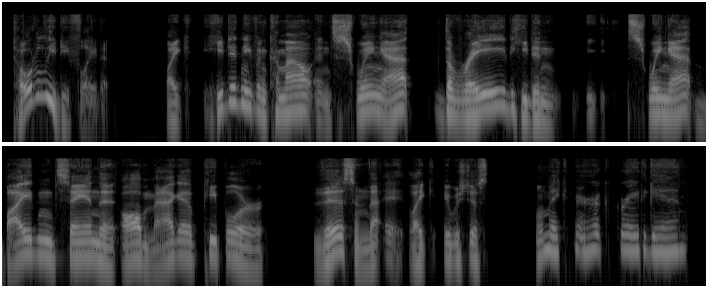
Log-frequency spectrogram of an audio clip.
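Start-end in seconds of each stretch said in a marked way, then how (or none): 12.3-13.8 small, soft, pitched-up little voice. Retelling a speech, imitating Trump's soft little voice. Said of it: "in his lo-, soft little voice".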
